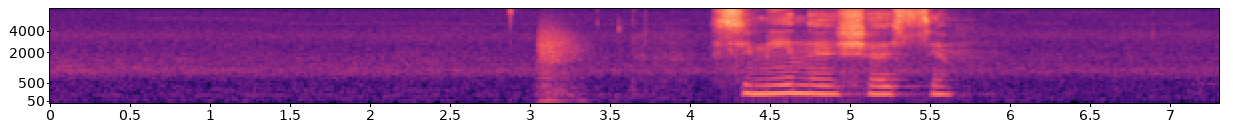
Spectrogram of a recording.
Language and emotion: Russian, neutral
